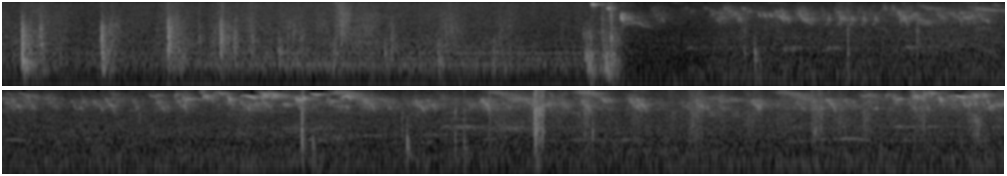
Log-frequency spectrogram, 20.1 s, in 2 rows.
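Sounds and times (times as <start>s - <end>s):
small birds chirping: 1.9s - 20.0s.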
